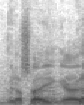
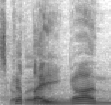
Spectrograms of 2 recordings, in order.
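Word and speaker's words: Cataingan: So ito pa lang ang pronunciation pala ng Katayngan. Katayngan, partner. It's Katayngan.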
